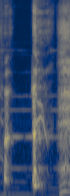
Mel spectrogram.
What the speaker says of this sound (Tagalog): bakit parang ang tindi po ng ubo niyo?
